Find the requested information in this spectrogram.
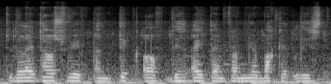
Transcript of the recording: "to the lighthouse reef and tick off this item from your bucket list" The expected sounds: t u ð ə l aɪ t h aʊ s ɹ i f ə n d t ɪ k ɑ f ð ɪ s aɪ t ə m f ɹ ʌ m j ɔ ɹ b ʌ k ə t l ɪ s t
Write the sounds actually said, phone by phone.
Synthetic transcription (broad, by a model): t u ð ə l aɪ t h aʊ s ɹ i p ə n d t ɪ k ɑ f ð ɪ s aɪ t ə m f ɹ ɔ m j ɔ b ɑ k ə t l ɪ s t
